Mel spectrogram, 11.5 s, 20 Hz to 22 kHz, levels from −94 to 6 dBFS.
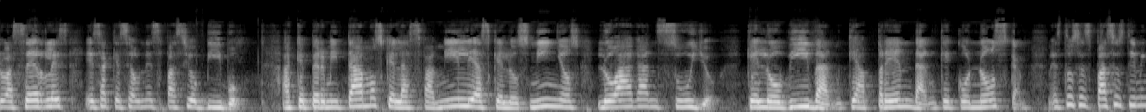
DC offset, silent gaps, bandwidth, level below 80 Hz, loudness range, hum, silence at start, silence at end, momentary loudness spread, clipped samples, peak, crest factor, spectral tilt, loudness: under 0.1%; none; 9.4 kHz; -54 dBFS; 2 LU; none; 0 s; 0 s; 10 LU; under 0.1%; 0 dBFS; 14 dB; -7 dB/octave; -15 LUFS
